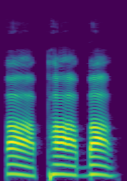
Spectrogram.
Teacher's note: पा बोलेंगे तो आपका दोनों ओठ जो है वह आपस में चिपक जाता है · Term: ओष व्यंजन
